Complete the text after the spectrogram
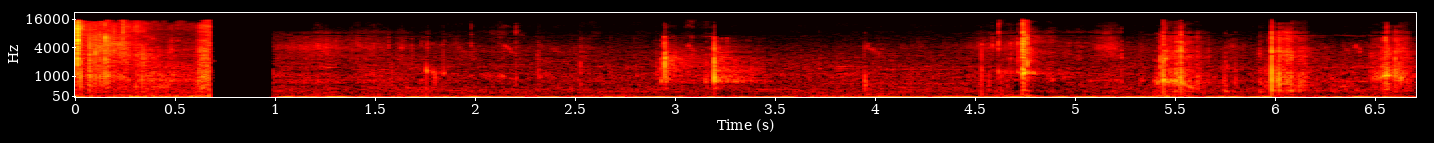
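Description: A young woman chews soft food with wet smacking sounds close to a microphone.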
